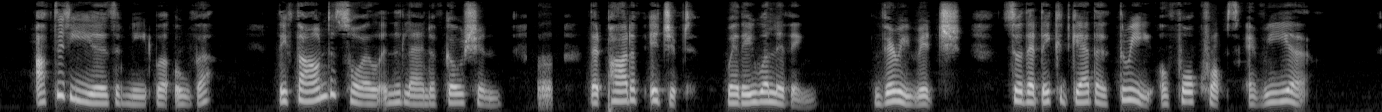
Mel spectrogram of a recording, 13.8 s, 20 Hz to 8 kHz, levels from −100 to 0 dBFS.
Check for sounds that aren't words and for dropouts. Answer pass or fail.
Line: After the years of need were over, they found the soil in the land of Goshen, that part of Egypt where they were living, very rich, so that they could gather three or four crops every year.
fail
